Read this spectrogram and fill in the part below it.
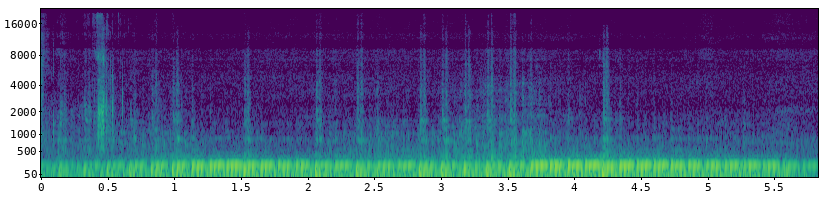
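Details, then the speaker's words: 2010 Nissan Cube brought in limp mode, now driving without limp mode but shaking: under light throttle the engine note rises and falls unevenly, revs hunting. Fuel delivery seems unsteady; dirty injectors suspected, plugs likely needed, not confirmed. "So the fuel's not steady. So maybe the injectors are dirty."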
